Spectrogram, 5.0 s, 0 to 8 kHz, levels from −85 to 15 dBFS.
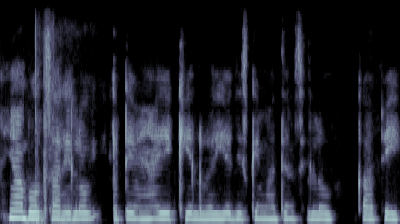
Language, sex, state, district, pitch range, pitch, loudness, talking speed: Hindi, female, Bihar, Jahanabad, 215-225 Hz, 220 Hz, -17 LUFS, 190 wpm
